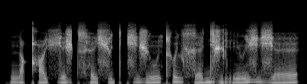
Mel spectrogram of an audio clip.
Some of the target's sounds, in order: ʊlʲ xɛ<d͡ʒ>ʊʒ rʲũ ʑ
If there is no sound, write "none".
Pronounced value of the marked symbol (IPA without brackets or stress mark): dʲ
